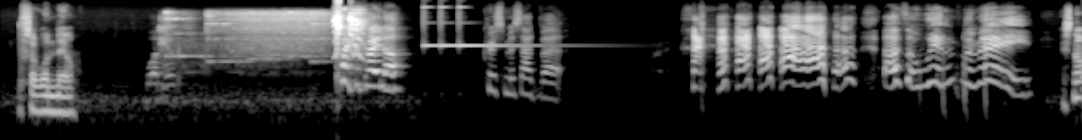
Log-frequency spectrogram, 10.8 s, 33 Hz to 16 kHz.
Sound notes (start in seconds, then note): 4.2 cheerful jingle plays; 7.0 right host laughs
